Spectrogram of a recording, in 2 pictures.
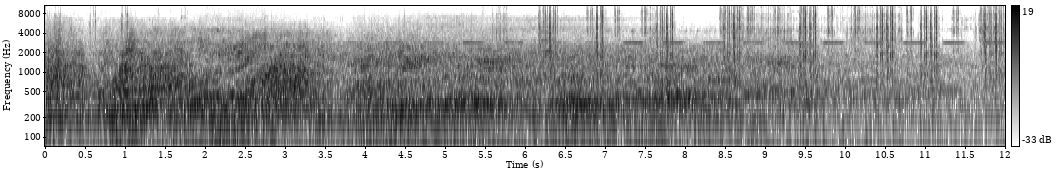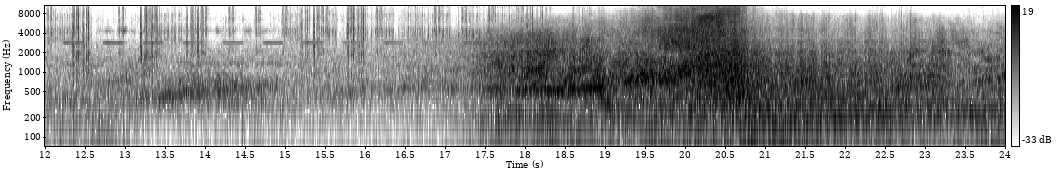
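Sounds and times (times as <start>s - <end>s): jet flying past: 0.0s - 24.0s.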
